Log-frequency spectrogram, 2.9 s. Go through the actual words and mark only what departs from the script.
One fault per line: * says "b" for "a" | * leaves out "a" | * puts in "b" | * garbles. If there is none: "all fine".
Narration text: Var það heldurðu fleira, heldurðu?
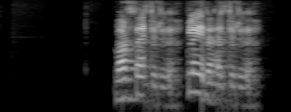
all fine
